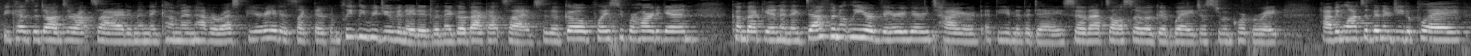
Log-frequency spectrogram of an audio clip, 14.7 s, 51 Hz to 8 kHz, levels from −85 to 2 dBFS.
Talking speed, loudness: 255 wpm, -25 LUFS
